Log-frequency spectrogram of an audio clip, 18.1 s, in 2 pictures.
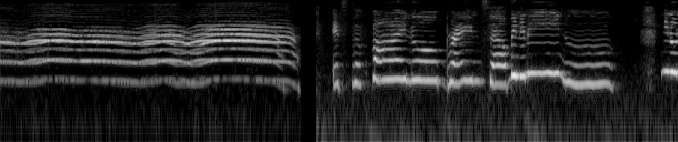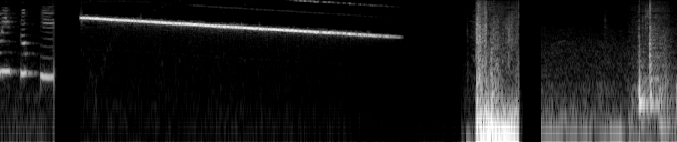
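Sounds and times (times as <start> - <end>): cartoon falling whistle: 10.1 - 14.4.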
